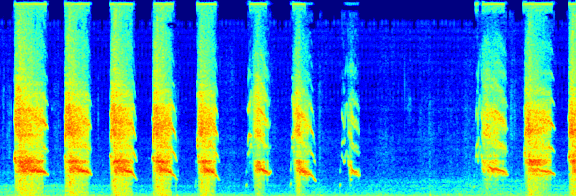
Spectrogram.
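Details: Jackdaws at a nest under a roof give loud, scratchy, hiss-like calls roughly twice a second. The calls fade to weaker ones, then stop briefly before three more loud bursts.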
